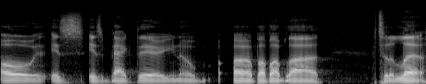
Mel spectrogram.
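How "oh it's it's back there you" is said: usual speaking voice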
